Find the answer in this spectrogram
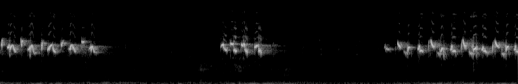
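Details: Sooty-headed bulbul in vigorous 'gacor' song, meant to prompt other bulbuls to sing: three fast chattering, bubbly phrases separated by pauses of about a second.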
